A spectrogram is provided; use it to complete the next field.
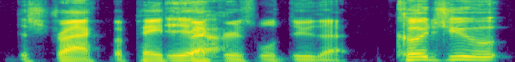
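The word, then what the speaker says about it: Bueckers: Yes, it is spelled in a way where you think it shouldn't be sound. It should sound like that, but it's Beckers.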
